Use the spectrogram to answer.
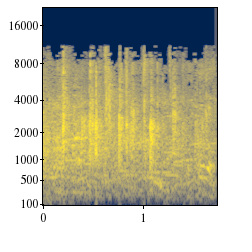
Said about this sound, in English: You, you are cutting the cake. Hold the knife well. Cut it. It's been cut. Clap for them. Finished.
